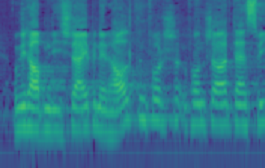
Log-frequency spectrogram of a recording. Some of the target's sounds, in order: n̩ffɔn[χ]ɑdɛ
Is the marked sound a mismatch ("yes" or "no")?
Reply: yes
